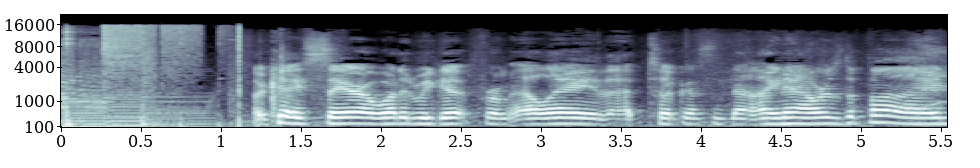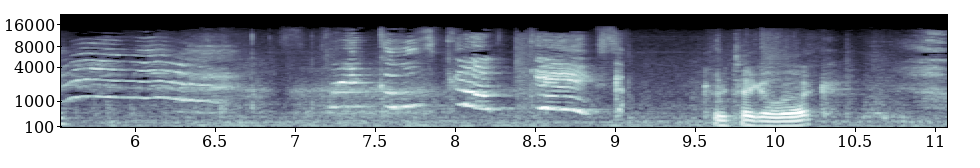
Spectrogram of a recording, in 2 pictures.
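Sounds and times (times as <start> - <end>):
person squealing: 5.4 - 6.7.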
